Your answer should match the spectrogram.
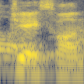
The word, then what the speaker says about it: JSON: I don't know what exactly is a It's JSON. You how got it. it's pronounced.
